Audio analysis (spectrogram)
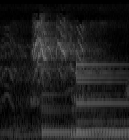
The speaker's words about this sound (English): And all these birds are flying.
